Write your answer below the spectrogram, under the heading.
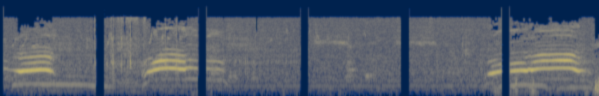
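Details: Pet cat meowing repeatedly: a short call opens, a second follows a couple of seconds later, and a longer bent, wavering meow closes. All are clearly harmonic, with a steady low hum behind.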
